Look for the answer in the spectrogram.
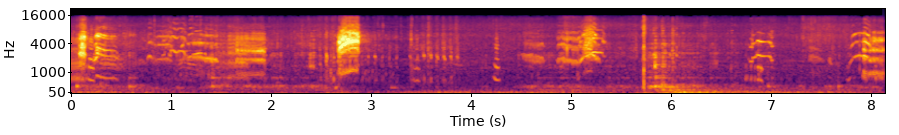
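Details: Feeding rainbow lorikeet with a mix of harsh screeches, rising and falling squeals and chatter, plus one sharp loud burst near the middle; constant low-frequency background noise throughout.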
